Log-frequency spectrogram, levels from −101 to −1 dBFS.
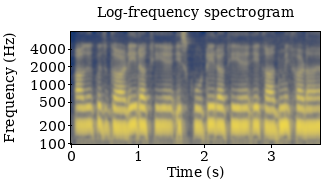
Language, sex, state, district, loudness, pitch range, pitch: Hindi, female, Chhattisgarh, Bilaspur, -15 LUFS, 195-205 Hz, 205 Hz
